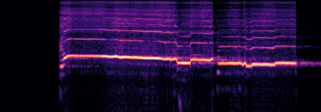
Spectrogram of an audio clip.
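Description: Silence for about the first second, then a solo breathy flute enters. It holds a long note, then steps down in pitch with small ornamental turns, with a brief break partway through, as a song's instrumental introduction.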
